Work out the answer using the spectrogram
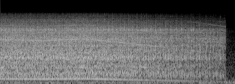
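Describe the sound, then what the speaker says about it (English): A cordless Sawzall reciprocating saw cuts with a loud, steady, buzzing rasp and a faint droning tone beneath it, running almost continuously before stopping abruptly near the end. "what they're using is a saw, what they call a sawzall, but it's a cordless sawzall"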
